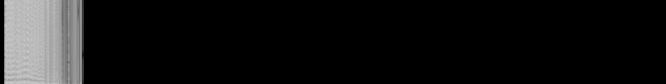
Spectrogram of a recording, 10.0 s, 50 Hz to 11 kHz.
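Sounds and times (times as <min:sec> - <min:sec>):
8-bit sound: 0:00.0 - 0:01.2.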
